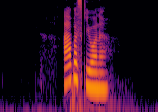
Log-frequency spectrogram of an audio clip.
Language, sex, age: Danish, female, 27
